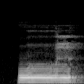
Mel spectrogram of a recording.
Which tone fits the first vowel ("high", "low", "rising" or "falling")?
low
